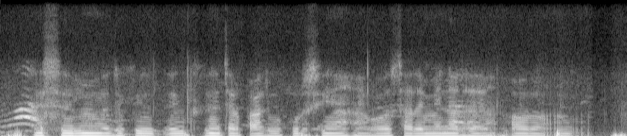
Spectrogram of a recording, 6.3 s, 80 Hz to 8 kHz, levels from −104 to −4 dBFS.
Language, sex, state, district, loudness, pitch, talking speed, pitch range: Hindi, male, Bihar, Jamui, -20 LUFS, 130 Hz, 145 wpm, 130-135 Hz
